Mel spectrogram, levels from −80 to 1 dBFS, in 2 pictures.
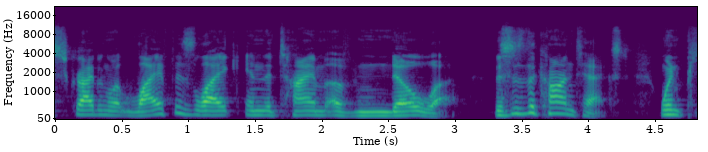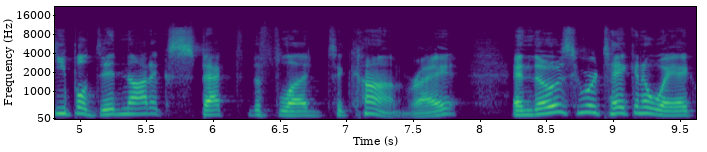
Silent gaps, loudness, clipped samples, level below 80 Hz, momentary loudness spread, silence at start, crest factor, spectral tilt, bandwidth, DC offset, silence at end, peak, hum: none; -27 LUFS; under 0.1%; -80 dBFS; 8 LU; 0 s; 20 dB; -5 dB/octave; 11.5 kHz; under 0.1%; 0.05 s; -8 dBFS; none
